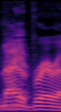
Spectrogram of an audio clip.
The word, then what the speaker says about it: Niobrara: I could never pronounce it. Niobrara, I can pronounce for you.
